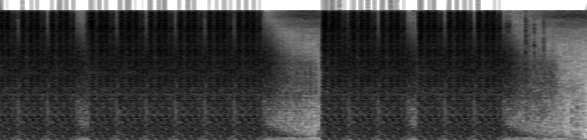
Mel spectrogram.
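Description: An automatic rifle fires rapid, loud bursts.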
